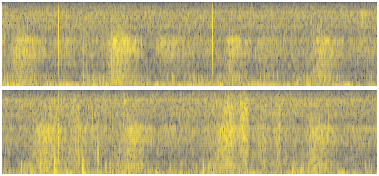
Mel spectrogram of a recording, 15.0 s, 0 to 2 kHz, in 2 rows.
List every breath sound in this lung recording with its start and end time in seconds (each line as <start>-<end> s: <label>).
0.00-1.05 s: inhalation
2.00-2.90 s: inhalation
2.90-4.15 s: exhalation
4.42-5.03 s: inhalation
5.03-6.05 s: exhalation
6.13-6.99 s: inhalation
6.99-7.85 s: exhalation
7.97-8.81 s: inhalation
8.82-9.76 s: exhalation
9.76-10.64 s: inhalation
10.64-11.64 s: exhalation
11.75-12.52 s: inhalation
12.52-13.52 s: exhalation
13.60-14.48 s: inhalation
